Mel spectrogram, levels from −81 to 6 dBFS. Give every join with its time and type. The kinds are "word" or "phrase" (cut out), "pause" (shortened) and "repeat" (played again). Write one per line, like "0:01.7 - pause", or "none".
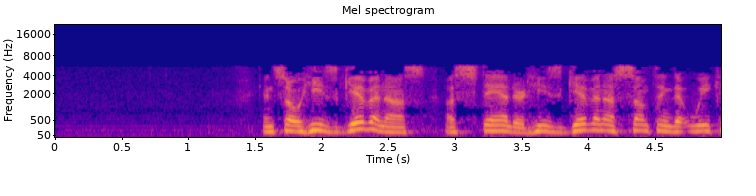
0:02.9 - pause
